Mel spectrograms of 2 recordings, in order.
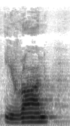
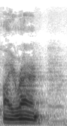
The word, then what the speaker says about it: Iran: Our country is named Iran, not Iran. Please, once and for all, let's get this clear.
